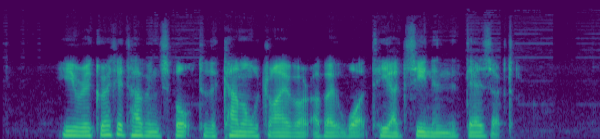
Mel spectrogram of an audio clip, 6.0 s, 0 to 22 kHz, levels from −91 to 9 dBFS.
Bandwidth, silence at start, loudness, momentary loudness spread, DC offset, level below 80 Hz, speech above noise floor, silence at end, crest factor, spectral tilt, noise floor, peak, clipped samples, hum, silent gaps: 11.5 kHz; 0.6 s; -23 LUFS; 7 LU; under 0.1%; -56 dBFS; 44 dB; 0.9 s; 22 dB; -5.5 dB/octave; -67 dBFS; -2 dBFS; under 0.1%; none; none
